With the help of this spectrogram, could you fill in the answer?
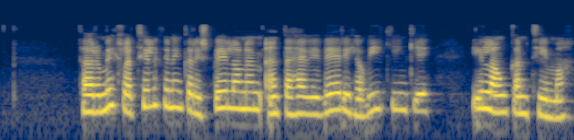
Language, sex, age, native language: Icelandic, female, 40-49, Icelandic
